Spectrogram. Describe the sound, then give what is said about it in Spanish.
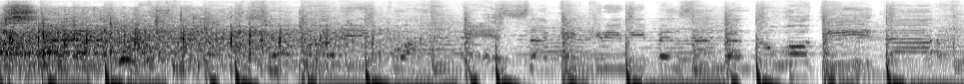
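A crowd applauds loudly while a band kicks in with thumping bass and sharp drum hits; the clapping is densest at first, then blends under the steady beat of the music. “Este, este aplauso para ustedes.”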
